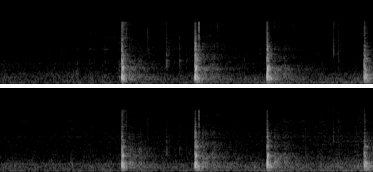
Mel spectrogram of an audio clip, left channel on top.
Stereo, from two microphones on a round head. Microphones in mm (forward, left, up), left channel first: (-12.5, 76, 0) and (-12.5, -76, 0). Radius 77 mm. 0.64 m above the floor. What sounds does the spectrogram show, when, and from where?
1.2 s hammering: 35° left (ahead or behind), 0.6 m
